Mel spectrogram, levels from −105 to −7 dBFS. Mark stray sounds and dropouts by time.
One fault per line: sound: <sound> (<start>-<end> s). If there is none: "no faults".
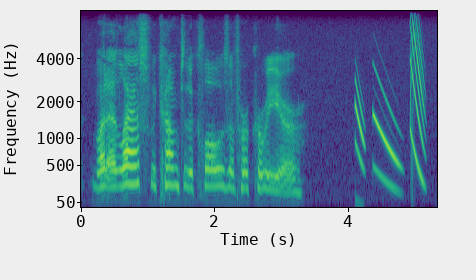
sound: chirp (4.1-5.2 s)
